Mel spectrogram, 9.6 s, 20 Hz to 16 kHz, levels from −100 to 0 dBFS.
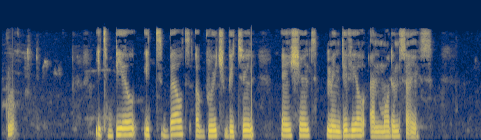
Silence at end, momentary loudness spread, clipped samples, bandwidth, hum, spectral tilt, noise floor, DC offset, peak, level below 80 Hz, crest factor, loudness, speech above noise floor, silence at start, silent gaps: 1 s; 9 LU; under 0.1%; 7.6 kHz; none; -5 dB/octave; -63 dBFS; under 0.1%; -2 dBFS; -50 dBFS; 14 dB; -16 LUFS; 48 dB; 0.15 s; none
